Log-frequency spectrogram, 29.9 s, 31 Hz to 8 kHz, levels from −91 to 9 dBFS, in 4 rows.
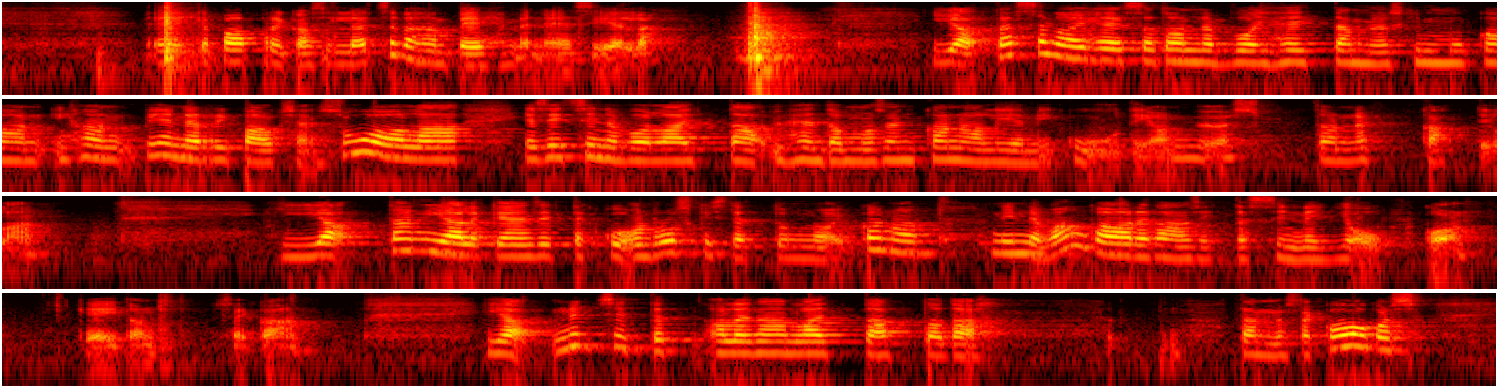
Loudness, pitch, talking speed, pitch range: -31 LUFS, 220 Hz, 115 wpm, 200-250 Hz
